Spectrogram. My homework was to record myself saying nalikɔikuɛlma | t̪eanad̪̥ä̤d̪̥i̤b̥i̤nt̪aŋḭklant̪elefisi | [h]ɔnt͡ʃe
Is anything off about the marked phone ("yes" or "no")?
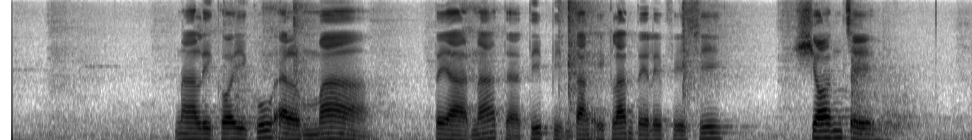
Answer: yes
